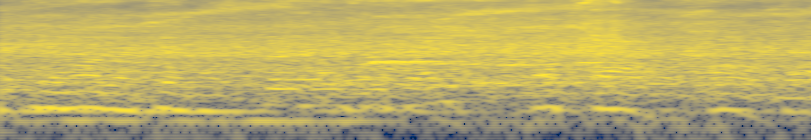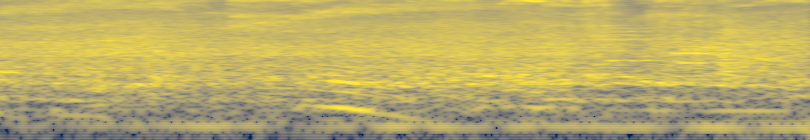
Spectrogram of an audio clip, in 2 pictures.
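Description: Small electric racing cars whine at high speed as they whizz past close by.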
